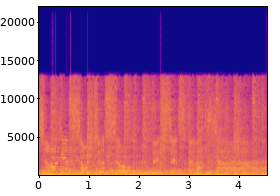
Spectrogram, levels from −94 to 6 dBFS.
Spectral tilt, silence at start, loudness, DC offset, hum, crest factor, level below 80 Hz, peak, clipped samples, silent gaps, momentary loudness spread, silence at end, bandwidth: -4 dB/octave; 0 s; -12 LUFS; 0.6%; none; 10 dB; -12 dBFS; 0 dBFS; under 0.1%; none; 3 LU; 0 s; 13.5 kHz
